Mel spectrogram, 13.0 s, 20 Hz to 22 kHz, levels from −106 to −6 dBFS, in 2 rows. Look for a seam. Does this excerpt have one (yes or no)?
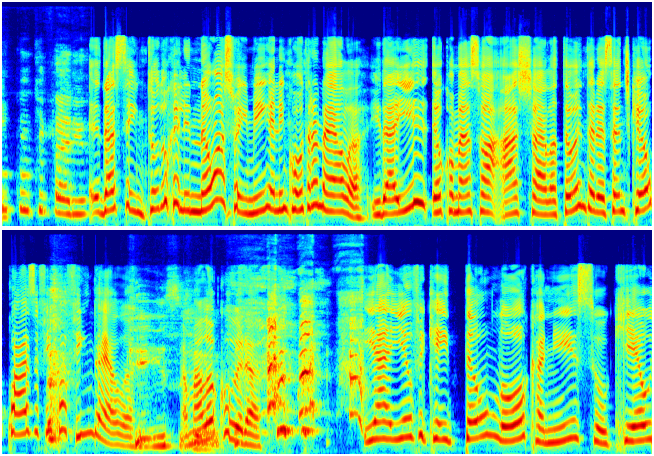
no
